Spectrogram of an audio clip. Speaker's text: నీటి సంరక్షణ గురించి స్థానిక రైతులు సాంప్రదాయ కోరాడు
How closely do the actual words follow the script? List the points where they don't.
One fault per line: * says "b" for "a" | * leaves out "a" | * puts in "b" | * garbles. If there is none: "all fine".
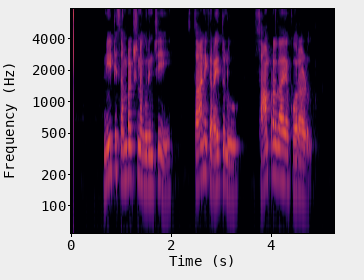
all fine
